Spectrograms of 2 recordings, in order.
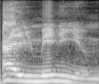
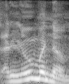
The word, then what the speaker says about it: aluminum: Aluminium. It's aluminum. That's aluminum foil. Aluminum. Not aluminium. That sounds like, that's mad. It sounds like a lot of syllables.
